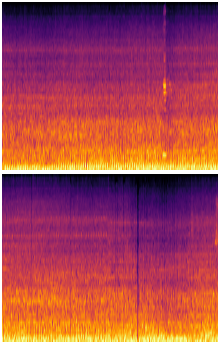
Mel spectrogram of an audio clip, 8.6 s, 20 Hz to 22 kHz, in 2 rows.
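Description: A Bajaj Dominar 250 motorcycle with a buzzing fault runs steadily and loudly up close, a continuous droning hum with a faint tick partway through, no voices.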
